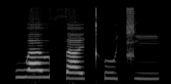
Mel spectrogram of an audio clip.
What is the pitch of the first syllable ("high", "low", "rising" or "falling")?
high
